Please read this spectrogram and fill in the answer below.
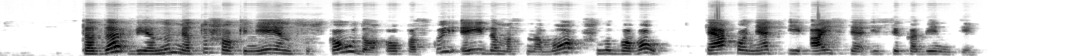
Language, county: Lithuanian, Panevėžys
